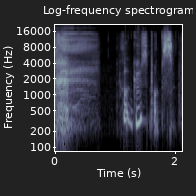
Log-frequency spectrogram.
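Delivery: breathy giggle, half whispered; laughing whisper. Real, not acted. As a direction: laugh it out softly, almost whispering. Giggling at own goosebumps.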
